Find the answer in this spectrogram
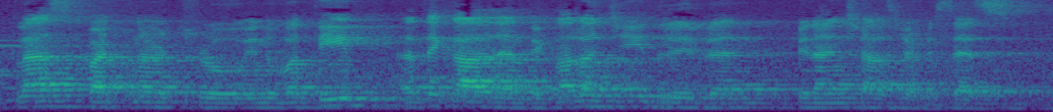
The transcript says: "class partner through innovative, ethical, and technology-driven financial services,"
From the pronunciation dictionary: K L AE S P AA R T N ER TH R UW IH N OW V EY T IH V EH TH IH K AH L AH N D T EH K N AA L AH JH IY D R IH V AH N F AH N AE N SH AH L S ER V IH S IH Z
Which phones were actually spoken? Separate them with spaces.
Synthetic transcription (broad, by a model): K L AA S P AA R T N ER T R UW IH N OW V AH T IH EH T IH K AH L AH N D T EH K N AA L AH JH IY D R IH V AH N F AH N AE N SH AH L S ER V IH S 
